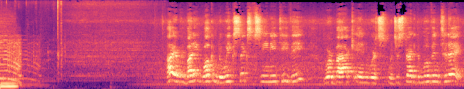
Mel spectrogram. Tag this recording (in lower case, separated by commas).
music, speech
